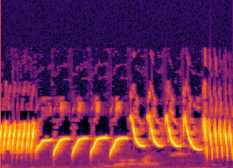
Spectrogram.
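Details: White-rumped shama with a varied, clear song: quick doubled chips, five rising whistled slurs about a quarter second apart, four falling slurred whistles, then a burst of rapid chips at the end.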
